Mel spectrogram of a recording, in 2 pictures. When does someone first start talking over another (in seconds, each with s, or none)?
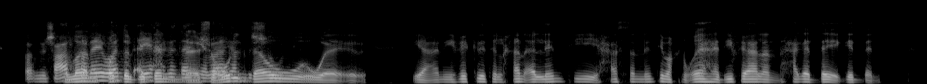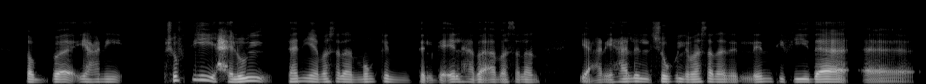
0.6 s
